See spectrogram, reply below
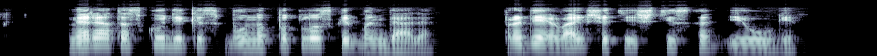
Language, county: Lithuanian, Vilnius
